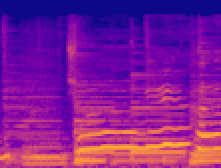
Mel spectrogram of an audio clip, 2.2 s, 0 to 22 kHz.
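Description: Playback of a dry, unprocessed recording made through a MOTU M4 audio interface: strummed guitar under a sung vocal. The voice comes in about a third of the way in and holds a long note with slight vibrato.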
